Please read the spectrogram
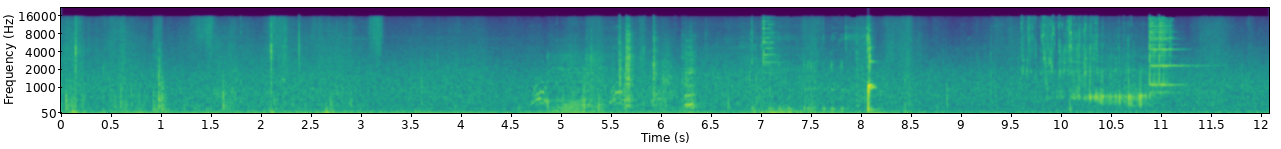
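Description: A sparkling-wine bottle opened by hand: small handling clicks, then the cork pops once, loud and sharp, about eight seconds in. Wine is then poured into a glass, ending in a brief glass ring near the end.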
